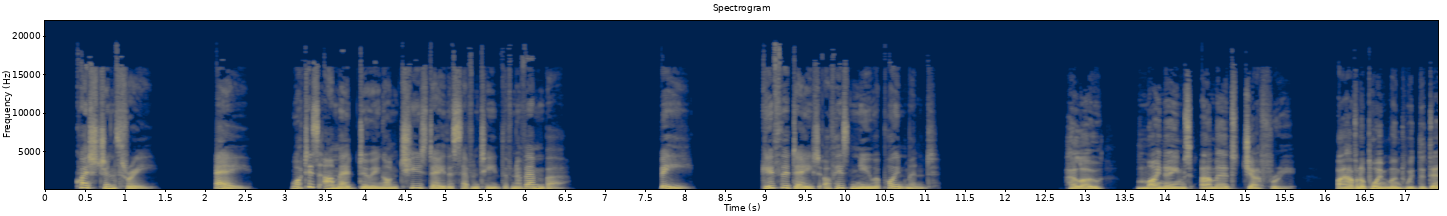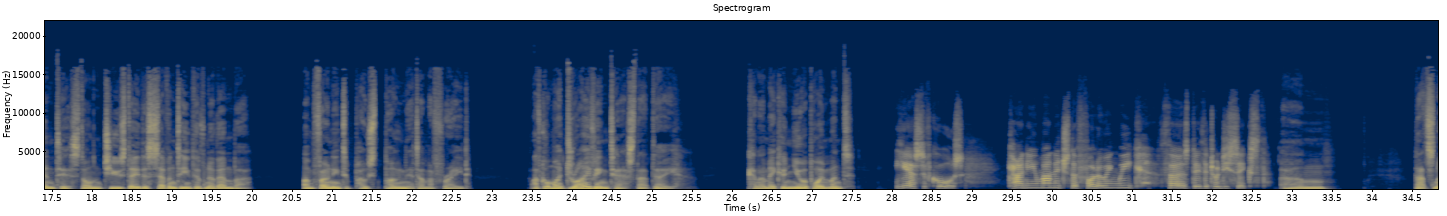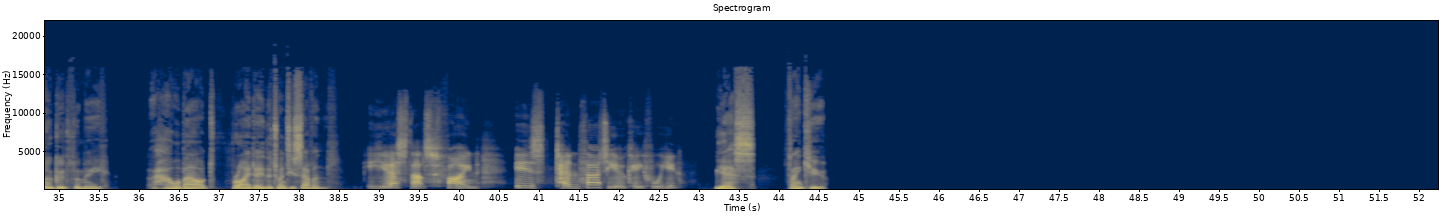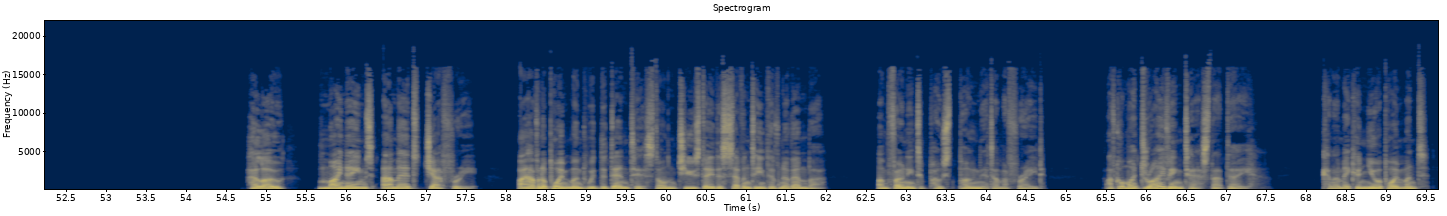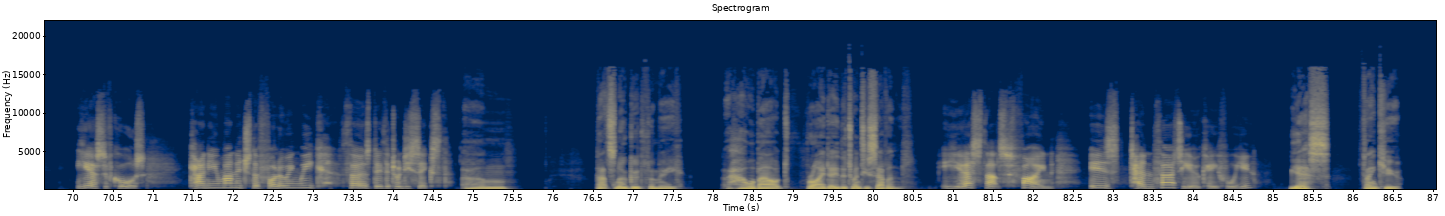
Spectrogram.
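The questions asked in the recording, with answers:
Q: What is Ahmed doing on Tuesday, the 17th of November?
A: Taking his driving test

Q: Give the date of his new appointment.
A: Friday 27th November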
